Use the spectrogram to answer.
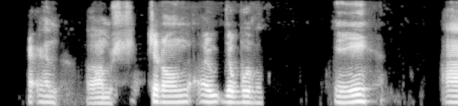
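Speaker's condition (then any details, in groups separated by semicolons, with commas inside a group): Cerebral palsy; unable to walk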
